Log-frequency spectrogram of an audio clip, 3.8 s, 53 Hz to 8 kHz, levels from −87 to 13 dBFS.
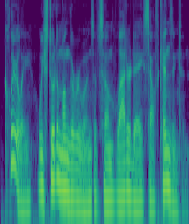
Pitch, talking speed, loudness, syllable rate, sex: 105 Hz, 190 wpm, -17 LUFS, 4.9 syllables/s, male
